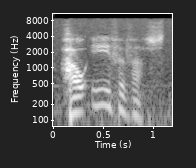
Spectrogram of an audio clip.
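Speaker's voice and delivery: ordinary delivery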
